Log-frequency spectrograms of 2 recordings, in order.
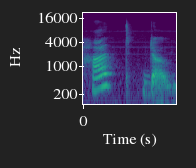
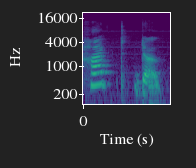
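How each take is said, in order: First: "hot" leaned on, "dog" falling; stress on hot. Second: "Hot" high and punched, "dog" falling; stress on hot. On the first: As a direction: lean on "hot", soften "dog". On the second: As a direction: hit "Hot" hard, let "dog" fall. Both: Shown as a demonstration. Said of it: "Hot dog is a compound word because the first element".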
